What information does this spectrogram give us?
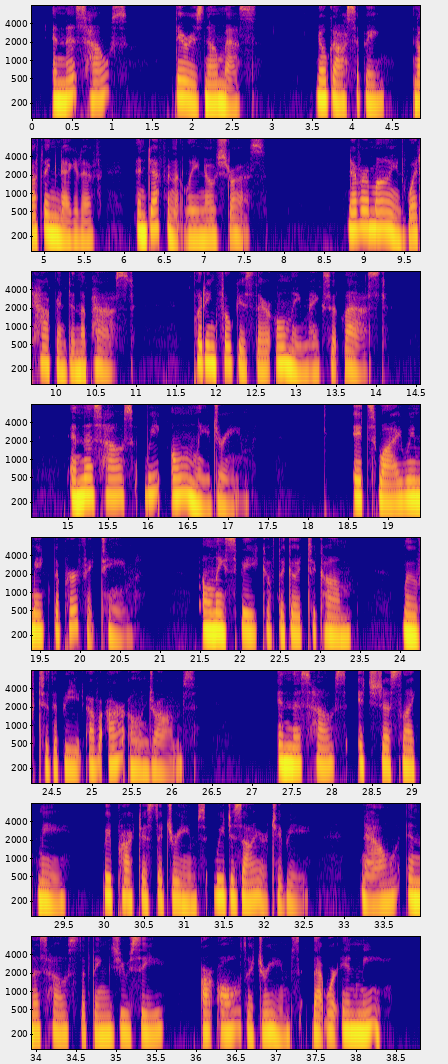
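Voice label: English, US, female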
